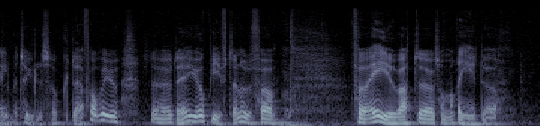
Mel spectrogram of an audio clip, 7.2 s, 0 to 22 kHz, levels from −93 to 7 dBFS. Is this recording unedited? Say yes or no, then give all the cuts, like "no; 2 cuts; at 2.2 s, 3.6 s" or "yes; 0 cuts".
no; 1 cut; at 5.8 s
